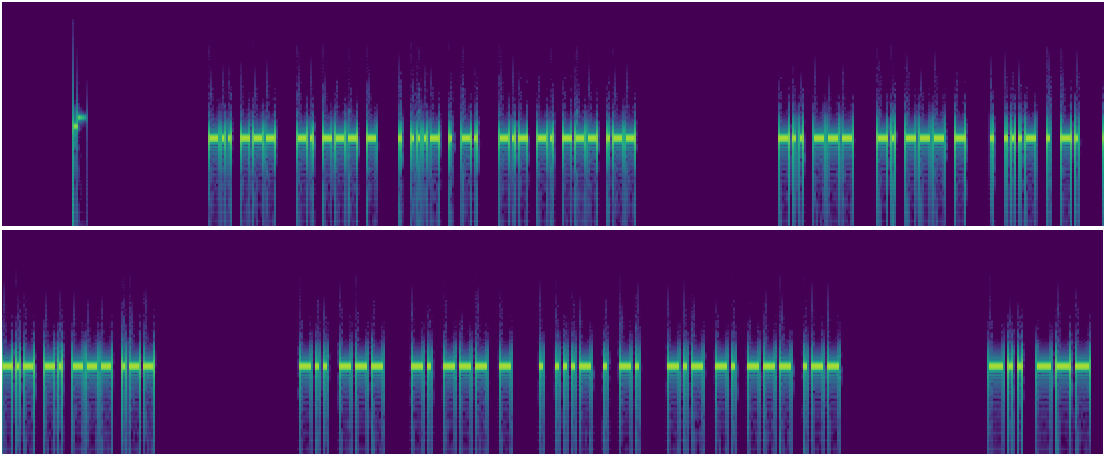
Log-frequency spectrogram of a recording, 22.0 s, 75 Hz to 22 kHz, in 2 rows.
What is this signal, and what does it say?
Morse code, heard as a keyed tone, about 32 wpm, 700 Hz. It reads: DO NOT EVEN KNOW DO NOT EVEN KNOW DO NOT EVEN KNOW DO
